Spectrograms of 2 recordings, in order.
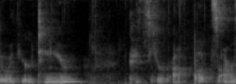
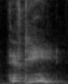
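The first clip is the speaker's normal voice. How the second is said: startled, higher-pitched echo of the number; surprised; 7 semitones higher than usual. Acted. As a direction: react taken aback, pitch jumping up. Learns how many were cut.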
